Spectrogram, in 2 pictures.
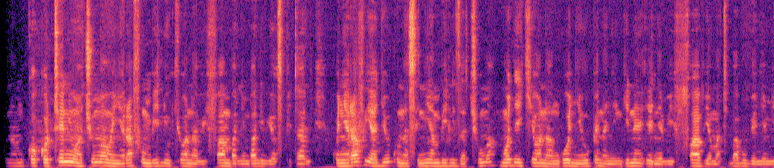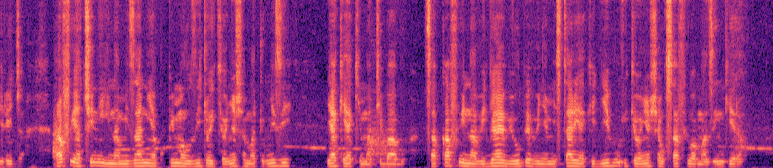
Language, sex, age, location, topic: Swahili, male, 25-35, Nairobi, health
